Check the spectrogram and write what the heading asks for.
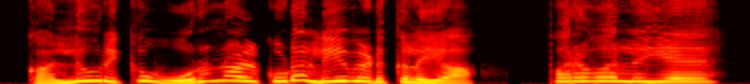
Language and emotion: Tamil, surprised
